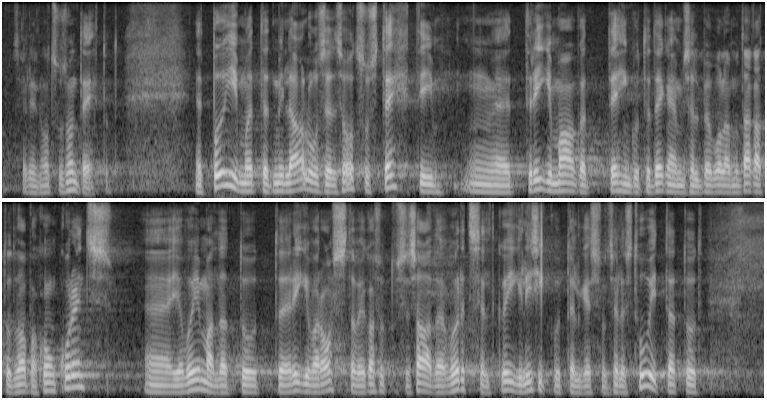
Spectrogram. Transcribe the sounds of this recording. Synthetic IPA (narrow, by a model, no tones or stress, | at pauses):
se̞lːineo̞t̪suso̞nt̪e̞ht̪ud̪̥ned̪̥̚pɤɦimɤt̪ːˑe̞d̪̥milːe̞ɑluse̞lse̞o̞̰t̪sust̪e̞ht̪i | et̪ːˑriːɡimɑːɡɑt̪e̞ɦiŋɡ̥ut̪ːˑe̞t̪e̞ɡ̥e̞mise̞lpeɑbo̞le̞mɑt̪ɑɡ̥ɑt̪ˑːud̪vɑb̥ɑko̞ŋkuɾe̞nʲt̪s | jɑvɤjmɑld̪ɑt̪ːˑud̪̥ɾiːɡivɑɾɑo̞st̪ɑvɤjkɑsut̪ːˑu̥sːesɑːd̪̥ɑvɤrt̪se̞lt̪kɤjɡilisʲikːˑut̪ːˑe̞lke̞sːo̞nse̞lːe̞st̪huvit̪ˑːɑt̪ːud̪̥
